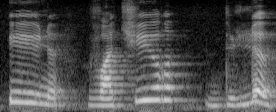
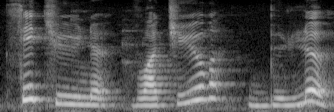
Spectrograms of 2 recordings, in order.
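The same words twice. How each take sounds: First: Very slow "Une voiture bleue"; drawn-out teacher demo; slow model answer. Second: Extremely slow "C'est une voiture bleue"; drawn-out teacher demo; very slow model answer. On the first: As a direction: repeat it slowly for the class. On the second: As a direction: spell out the answer word by word. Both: Shown as a demonstration. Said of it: "Elle est de quelle couleur".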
